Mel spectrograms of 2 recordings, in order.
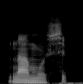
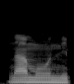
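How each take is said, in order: First: The second part begins with an sh sound. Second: The second part begins with an n sound. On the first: The speaker calls it wrong. "and not" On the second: The speaker calls it right. "like in this example"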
